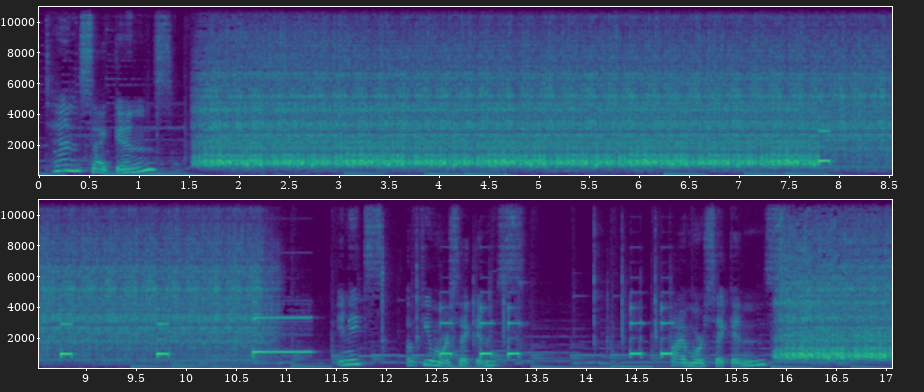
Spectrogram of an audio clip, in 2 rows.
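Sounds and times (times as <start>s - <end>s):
toy blender whirring: 1.5s - 11.0s, 15.9s - 17.0s
timer beeps: 7.6s - 8.0s, 9.7s - 10.0s, 10.6s - 11.4s, 12.5s - 13.4s, 14.4s - 14.9s.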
